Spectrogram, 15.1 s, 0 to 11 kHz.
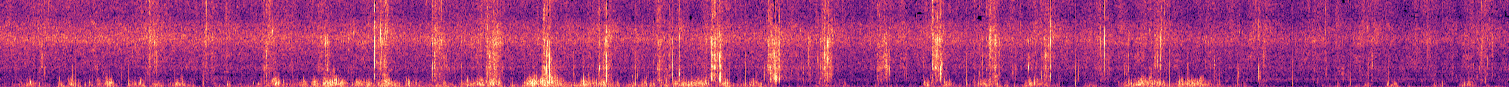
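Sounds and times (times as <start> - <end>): footsteps crunching on gravel: 0.0 - 15.0.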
